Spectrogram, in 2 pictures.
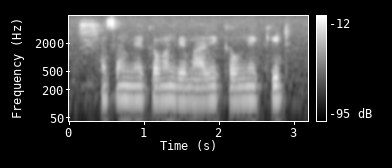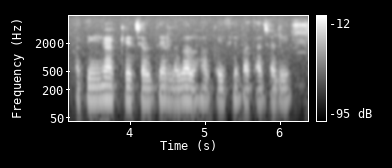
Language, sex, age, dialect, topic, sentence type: Bhojpuri, male, 18-24, Western, agriculture, question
